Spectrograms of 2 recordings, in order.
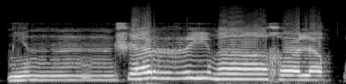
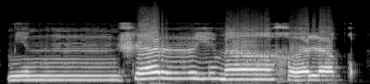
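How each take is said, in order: Both takes have the same delivery.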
